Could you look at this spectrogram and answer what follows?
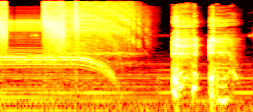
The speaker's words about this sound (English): I heard that cough. Hello? Who's there? I don't have any cough drops. I'm sorry.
